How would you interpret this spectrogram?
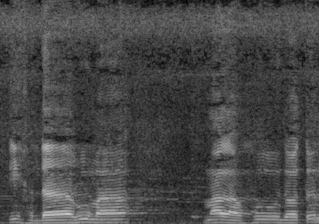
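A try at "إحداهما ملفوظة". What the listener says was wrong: Lamnya jangan diqalqalah. Pokoknya cilacapnya dihilangin. Yang mendoknya lam mim enggak ada qalqalahan. Ihdahuma malfuzatun wa hiya qum.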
